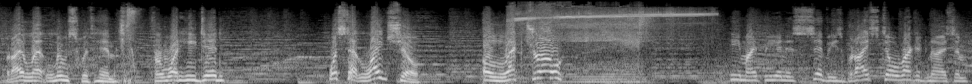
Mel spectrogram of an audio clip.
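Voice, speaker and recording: An actor playing a young, hot-headed, anguished superhero in an animated comic, speaking earnestly and emotionally. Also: male voice, sits high, measured pace, long pauses, music in the background, rough recording. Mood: determined.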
